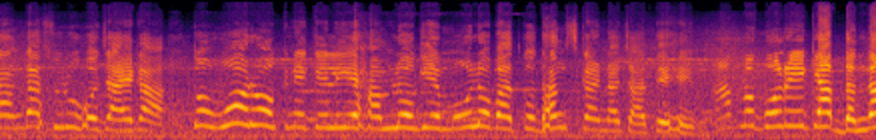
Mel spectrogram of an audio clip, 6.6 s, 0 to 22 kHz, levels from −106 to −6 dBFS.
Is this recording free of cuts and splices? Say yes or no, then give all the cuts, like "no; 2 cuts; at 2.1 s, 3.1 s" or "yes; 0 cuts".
yes; 0 cuts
